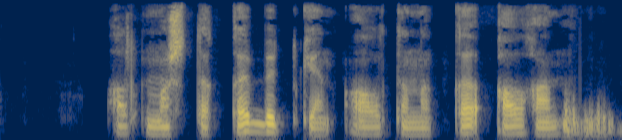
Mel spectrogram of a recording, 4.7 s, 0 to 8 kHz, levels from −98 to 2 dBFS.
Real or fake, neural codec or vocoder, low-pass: real; none; 7.2 kHz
